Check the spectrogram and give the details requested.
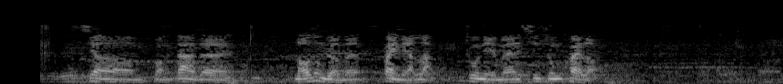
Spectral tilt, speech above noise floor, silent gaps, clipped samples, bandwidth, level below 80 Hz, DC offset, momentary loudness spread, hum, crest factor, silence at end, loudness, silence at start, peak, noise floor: -4.5 dB/octave; 21 dB; none; under 0.1%; 6.6 kHz; -58 dBFS; under 0.1%; 22 LU; none; 18 dB; 0 s; -31 LUFS; 0.4 s; -16 dBFS; -52 dBFS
